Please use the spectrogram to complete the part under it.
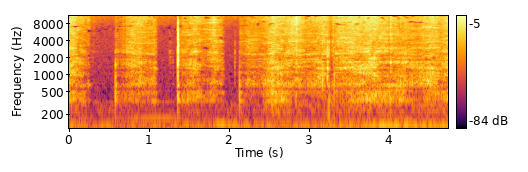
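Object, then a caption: Wooden serving tray. Long acrylic nails scratch and rasp along the inner corner and wall of a light wooden serving tray that sits open and empty. The sound is a dry, uneven filing texture broken by brief pauses and a few sharp clicks, over a steady low rumble that grows slightly louder toward the end.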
